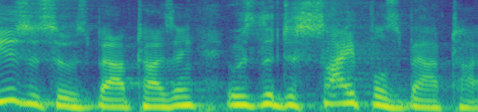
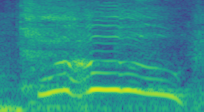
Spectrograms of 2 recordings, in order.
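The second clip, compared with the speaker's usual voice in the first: put-on little kid's woohoo. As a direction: let out a giddy little-kid cheer. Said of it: "it was so little kid".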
